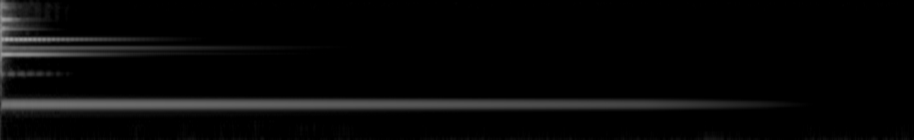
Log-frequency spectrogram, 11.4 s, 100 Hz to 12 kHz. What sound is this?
Bwana Kumala Ugal 09
University of North Texas Gamelan Bwana Kumala Ugal recording 9. Recorded in 2006.
gamelan, bali, percussion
